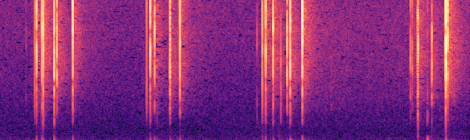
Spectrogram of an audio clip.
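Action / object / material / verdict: tap / wax pillar candle / wax / none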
